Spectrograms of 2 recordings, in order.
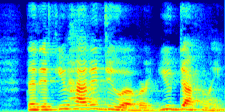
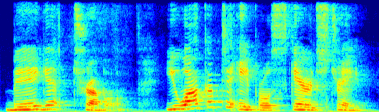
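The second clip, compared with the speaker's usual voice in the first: usual speaking voice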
